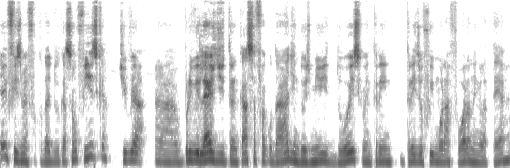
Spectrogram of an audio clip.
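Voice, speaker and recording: A man with a fairly high pitch talks at a very fast pace, with hardly any pauses, ordinary pitch variation, a somewhat breathy voice, and a dry, close sound with no echo. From interior of Paraná, Brazil. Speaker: therapist. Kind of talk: interview, explanatory talk.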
